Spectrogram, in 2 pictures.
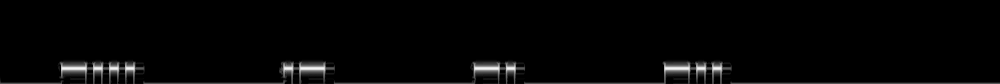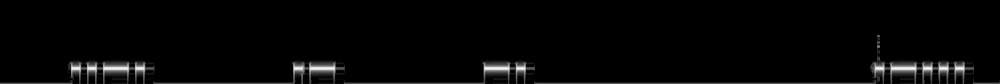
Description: Morse code, heard as a keyed tone, about 15 wpm, spaced as for 5 wpm, 750 Hz. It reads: BAND FAN <AS>
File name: Morse / 05WPM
